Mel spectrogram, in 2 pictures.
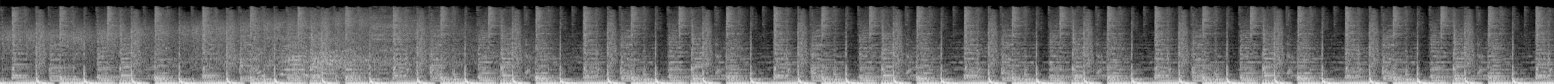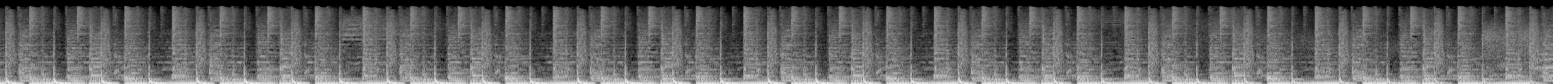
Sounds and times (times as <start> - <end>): Dance music: 0.0 - 31.0.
